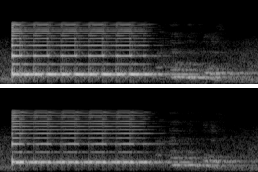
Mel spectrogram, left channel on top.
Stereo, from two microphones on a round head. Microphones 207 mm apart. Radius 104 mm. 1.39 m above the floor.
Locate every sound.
0.1 s an alarm: 10° left (ahead or behind), 0.7 m
1.6 s laughter: 50° right (ahead or behind), 1.2 m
